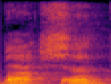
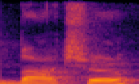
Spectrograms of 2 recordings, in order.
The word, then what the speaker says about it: Berkshire: And Berkshire isn't spelt like it sounds. Yeah. So Berkshire is written B-E-R-K-S-H-I-R-E. All right. And you pronounce it Berkshire. Berkshire. Not Berkshire. No, Berkshire. Right.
